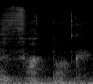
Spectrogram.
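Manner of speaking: whispers Fuck book with no voice at all. Acted. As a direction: breathes Fuck book under the breath, no voice. Whispered repeat.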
